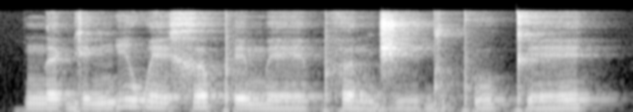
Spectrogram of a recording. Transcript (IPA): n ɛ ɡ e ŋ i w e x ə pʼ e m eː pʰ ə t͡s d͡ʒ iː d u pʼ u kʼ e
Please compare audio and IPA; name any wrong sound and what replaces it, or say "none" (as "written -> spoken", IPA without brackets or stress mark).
t͡s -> n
